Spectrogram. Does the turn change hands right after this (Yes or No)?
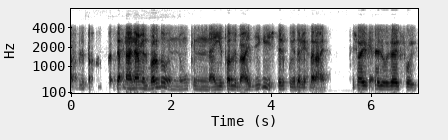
Yes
